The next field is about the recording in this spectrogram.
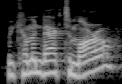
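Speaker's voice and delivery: high, loud call over roaring wind; shouting over wind. A narrator's reading. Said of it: "Lisa had to shout over".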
